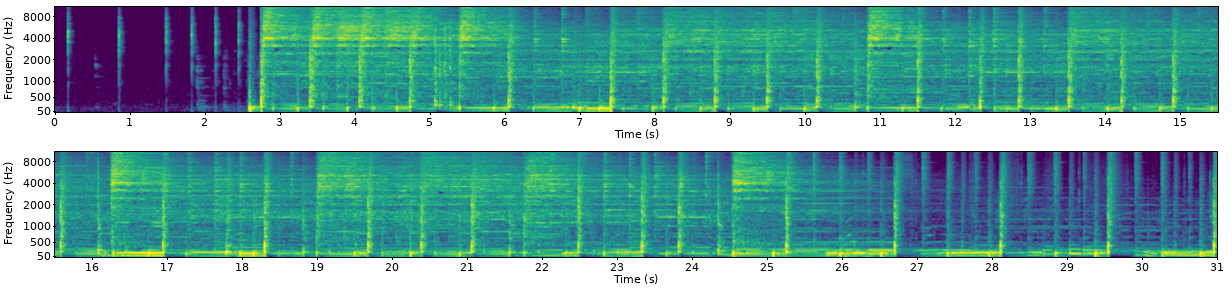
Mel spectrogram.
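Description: A few sharp clicks in near silence, then a rock band comes in together about two and a half seconds in and plays on. The drum kit is heard close and loudest: kick, snare and crashing cymbals over guitar and bass.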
